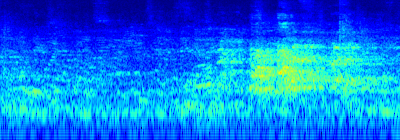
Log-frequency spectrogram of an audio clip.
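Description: A dog barking during an agility run, mixed with indistinct voices echoing in a large indoor hall; the loudest burst comes about two and a half seconds in.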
